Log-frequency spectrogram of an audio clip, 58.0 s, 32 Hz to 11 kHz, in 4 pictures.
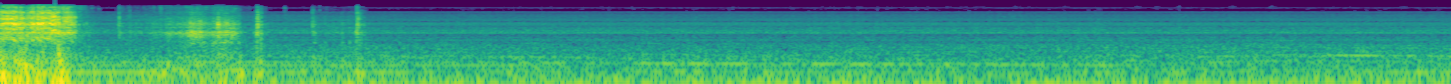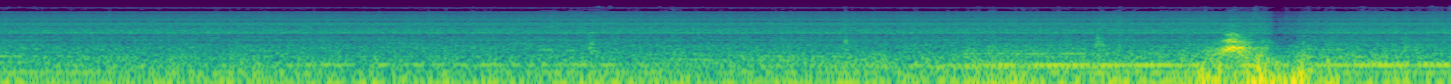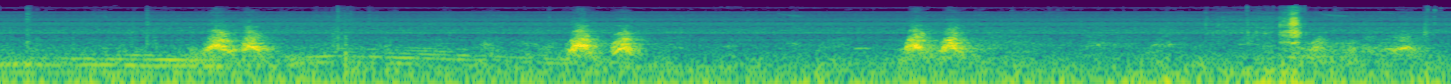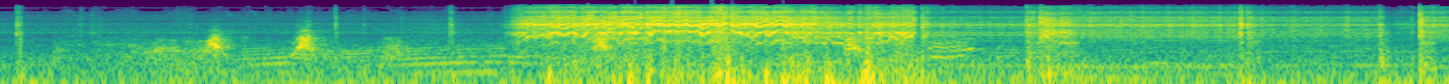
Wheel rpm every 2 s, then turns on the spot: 90, 10, 0, 0, 0, 0, 0, 0, 0, 0, 0, 0, 0, 0, 0, 0, 0, 0, 0, 0, 0, 0, 0, 0, 80, 160, 100, 110, 60.
0-2 52-54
